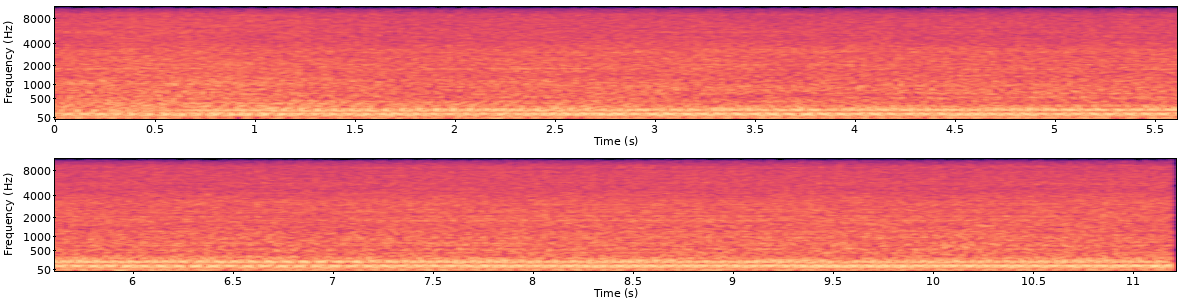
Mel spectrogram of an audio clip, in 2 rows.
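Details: 1973 AMC Javelin, neglected and long sitting, after gas poured down the carb; steady, loud low rumble with an even pulse, no misses or knocks, engine caught and idling. Engine idling after start.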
